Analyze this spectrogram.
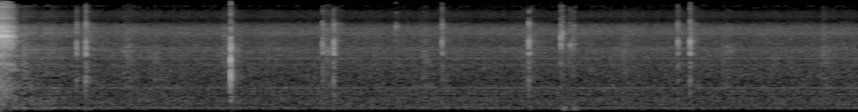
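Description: Faint computer mouse clicks, about ten short separate clicks scattered irregularly, some in quick pairs, the sharpest a little over two seconds in, over a faint steady low hum.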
